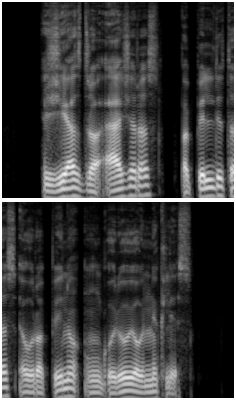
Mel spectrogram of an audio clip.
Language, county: Lithuanian, Vilnius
